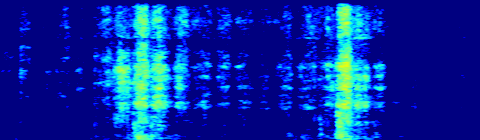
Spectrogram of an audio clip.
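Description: Faint crayon strokes scratching on paper: two short strokes about a second apart, colouring in a drawing.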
